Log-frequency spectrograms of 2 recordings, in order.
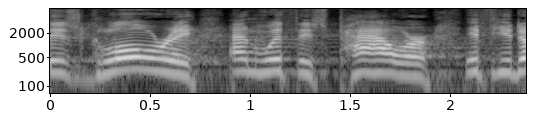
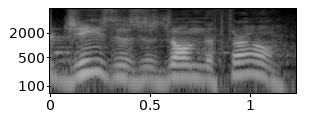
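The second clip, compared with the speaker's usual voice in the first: much softer, calm and settled; lowered voice; 5 semitones lower, 11 dB quieter than usual. Real, not acted. Pastor answering a doubter in the crowd, softly. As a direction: say it quietly and sure. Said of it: "so I'll lower my voice".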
